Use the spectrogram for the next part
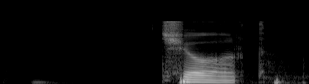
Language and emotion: Russian, angry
